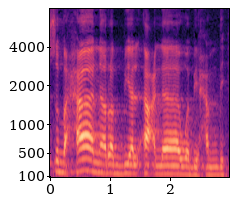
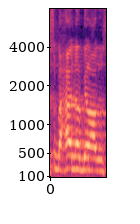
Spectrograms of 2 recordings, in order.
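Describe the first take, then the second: First: It is recited slowly, word by word. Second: It is recited quickly and run together.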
